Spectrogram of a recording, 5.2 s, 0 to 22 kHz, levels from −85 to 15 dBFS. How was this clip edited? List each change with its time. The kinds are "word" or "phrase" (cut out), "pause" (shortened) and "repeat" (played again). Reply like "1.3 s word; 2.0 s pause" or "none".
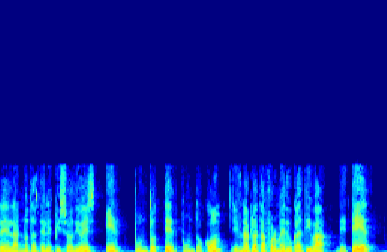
3.0 s pause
